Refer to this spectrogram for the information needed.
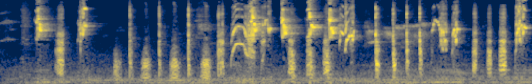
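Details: Javan myna song used to stimulate lazy birds: a lively sequence of short clicks, harsh chattering notes and looping, rising-and-falling whistles, repeated several times a second with little pause.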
